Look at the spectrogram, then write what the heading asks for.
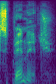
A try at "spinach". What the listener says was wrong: You added a D.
